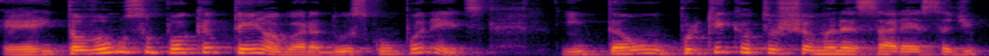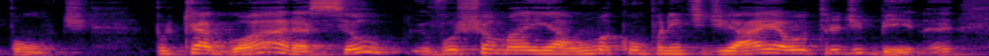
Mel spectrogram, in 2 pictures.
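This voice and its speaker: The speaker has a dark, mellow tone and lively intonation, moving at a fairly quick pace. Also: man, fairly high pitch for a man. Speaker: university professor. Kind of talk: lecture. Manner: fast.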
